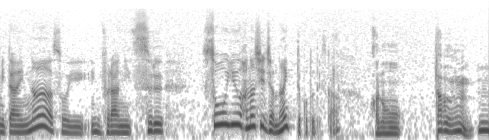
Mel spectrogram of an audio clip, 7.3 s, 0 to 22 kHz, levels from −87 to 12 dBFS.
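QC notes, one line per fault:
Throughout: overdone noise removal. Aggressive noise reduction gates bands near the noise estimate, leaving near-silent gaps with twinkling specks and taking quiet parts of the voice with them.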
